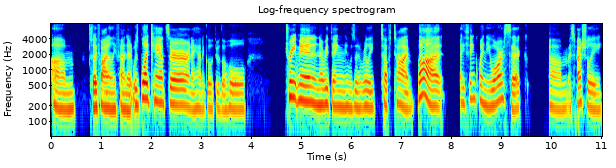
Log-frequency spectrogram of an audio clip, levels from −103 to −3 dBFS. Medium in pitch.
No: high, 195 Hz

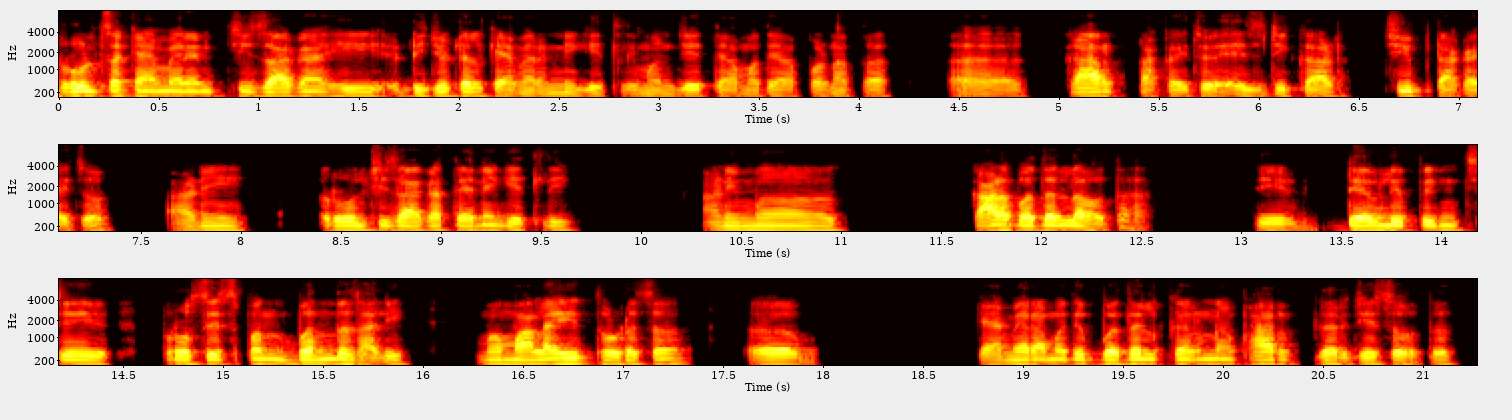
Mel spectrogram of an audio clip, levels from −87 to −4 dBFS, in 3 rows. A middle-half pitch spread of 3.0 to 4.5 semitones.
No: narrow, 2.4 semitones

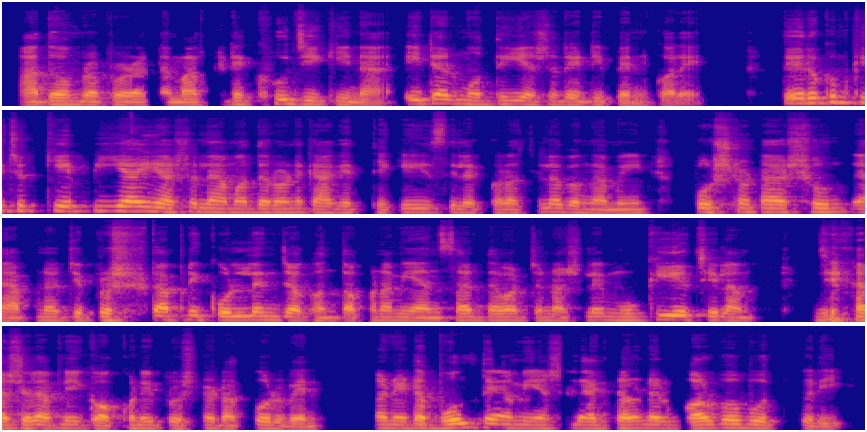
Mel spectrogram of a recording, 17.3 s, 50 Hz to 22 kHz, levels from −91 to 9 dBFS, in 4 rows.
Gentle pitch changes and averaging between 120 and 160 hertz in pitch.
No: average, 3.2 semitones; low, 135 Hz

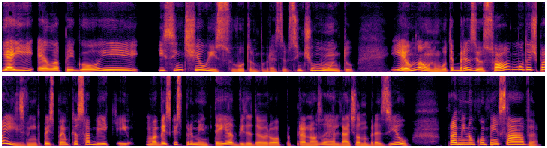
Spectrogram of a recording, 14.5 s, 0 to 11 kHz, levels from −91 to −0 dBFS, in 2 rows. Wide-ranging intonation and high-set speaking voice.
Yes: wide, 9.0 semitones; high, 215 Hz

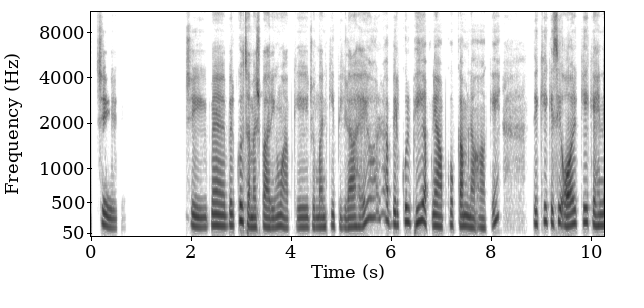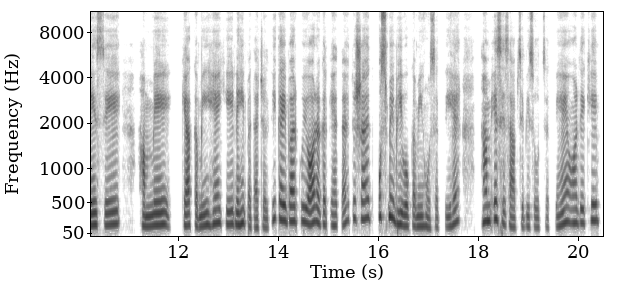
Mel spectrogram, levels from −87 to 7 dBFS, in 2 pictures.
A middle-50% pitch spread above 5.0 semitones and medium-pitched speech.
Yes: wide, 5.6 semitones; medium, 170 Hz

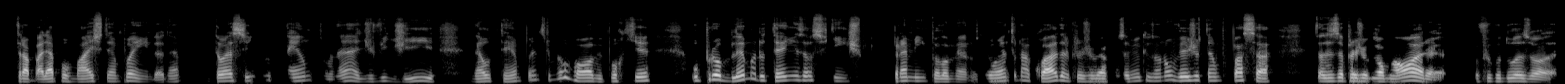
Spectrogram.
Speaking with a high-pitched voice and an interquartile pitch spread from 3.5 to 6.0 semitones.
No: medium, 155 Hz; average, 4.4 semitones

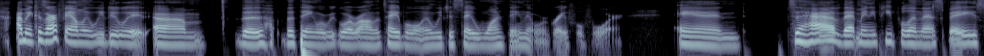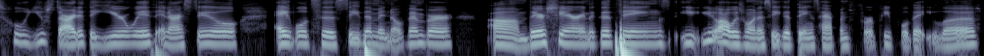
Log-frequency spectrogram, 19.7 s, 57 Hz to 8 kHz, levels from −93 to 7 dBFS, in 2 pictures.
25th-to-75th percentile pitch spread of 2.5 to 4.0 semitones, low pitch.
No: average, 2.8 semitones; medium, 165 Hz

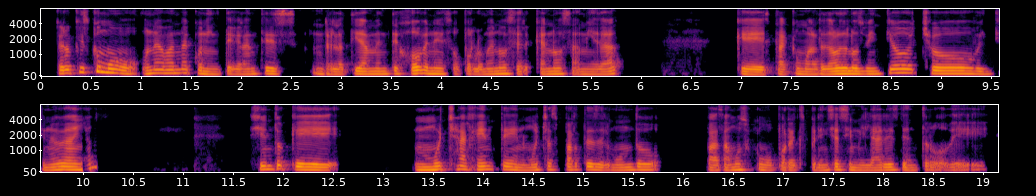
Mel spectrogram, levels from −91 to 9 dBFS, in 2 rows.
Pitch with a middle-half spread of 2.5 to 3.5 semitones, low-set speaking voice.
Yes: average, 2.8 semitones; low, 125 Hz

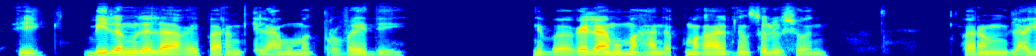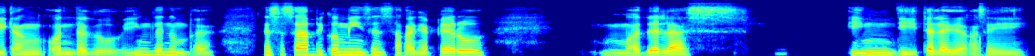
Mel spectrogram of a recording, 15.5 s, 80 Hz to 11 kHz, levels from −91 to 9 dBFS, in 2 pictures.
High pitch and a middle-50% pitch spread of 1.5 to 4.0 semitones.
No: low, 115 Hz; average, 3.7 semitones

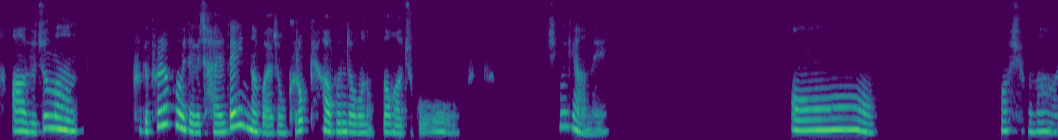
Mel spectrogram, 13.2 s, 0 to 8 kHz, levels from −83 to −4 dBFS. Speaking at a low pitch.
No: high, 200 Hz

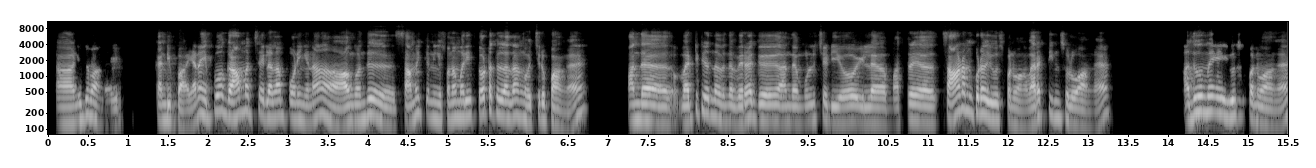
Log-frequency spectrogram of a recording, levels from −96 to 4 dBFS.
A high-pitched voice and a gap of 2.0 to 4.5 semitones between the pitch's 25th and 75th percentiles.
No: medium, 155 Hz; average, 4.2 semitones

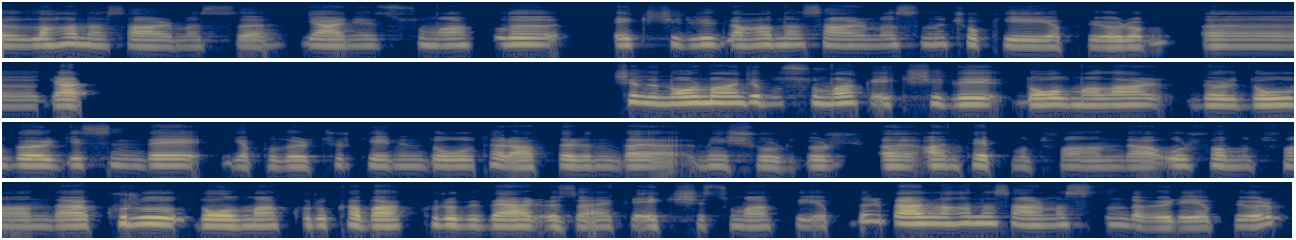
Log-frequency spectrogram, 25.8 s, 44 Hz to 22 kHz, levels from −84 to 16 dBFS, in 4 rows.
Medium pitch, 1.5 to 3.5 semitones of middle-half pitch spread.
Yes: medium, 180 Hz; average, 2.9 semitones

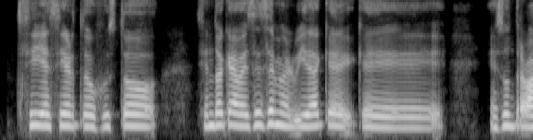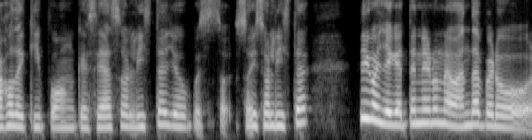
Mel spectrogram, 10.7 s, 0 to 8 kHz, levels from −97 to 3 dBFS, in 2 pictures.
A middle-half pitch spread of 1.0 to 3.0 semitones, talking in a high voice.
Yes: narrow, 2.6 semitones; high, 215 Hz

